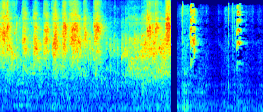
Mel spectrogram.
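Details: Lovebirds at a breeding farm, a dense flock chorus of shrill, high squawks and chatters pulsing rapidly for over three seconds, then an abrupt cut to a few softer, scattered chirps.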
